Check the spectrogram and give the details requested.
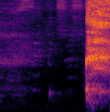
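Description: After a quiet moment, one abrupt, harsh cough burst from an adult woman who has the flu.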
